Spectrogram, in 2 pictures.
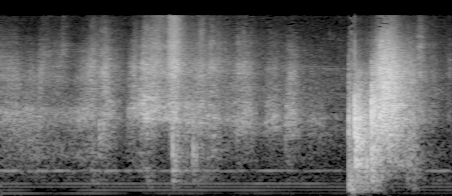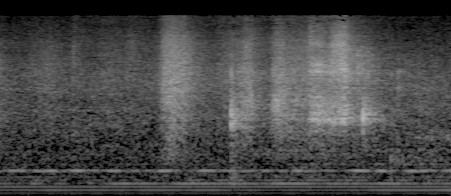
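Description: A rigid cardboard gift-box lid sliding and rubbing as it is lifted off. About two and a half seconds in there is a single loud knock as it is set down on the wooden desk. After that comes soft rustling as a foam packing sheet is peeled back.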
